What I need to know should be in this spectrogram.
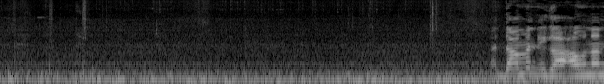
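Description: A car engine hums low and steady from inside the car.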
